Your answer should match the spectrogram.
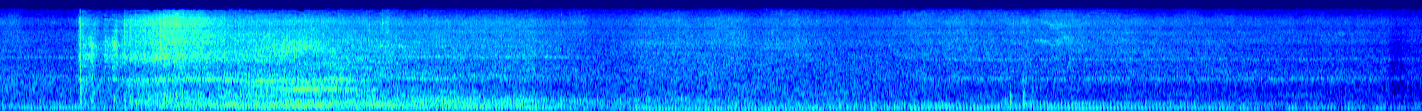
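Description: A motor vehicle's engine, louder from about one to five seconds in as it passes, then a steady low engine hum continuing.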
